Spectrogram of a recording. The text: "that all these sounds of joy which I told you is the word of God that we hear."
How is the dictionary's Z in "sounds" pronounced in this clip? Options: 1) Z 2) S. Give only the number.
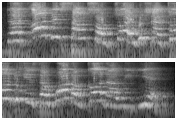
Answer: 2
